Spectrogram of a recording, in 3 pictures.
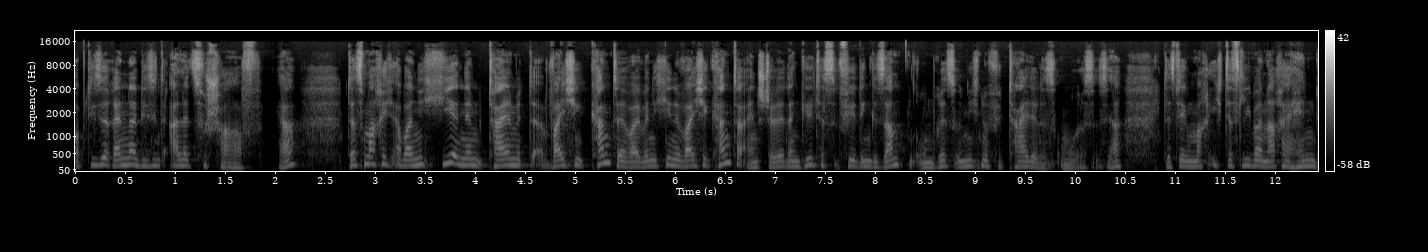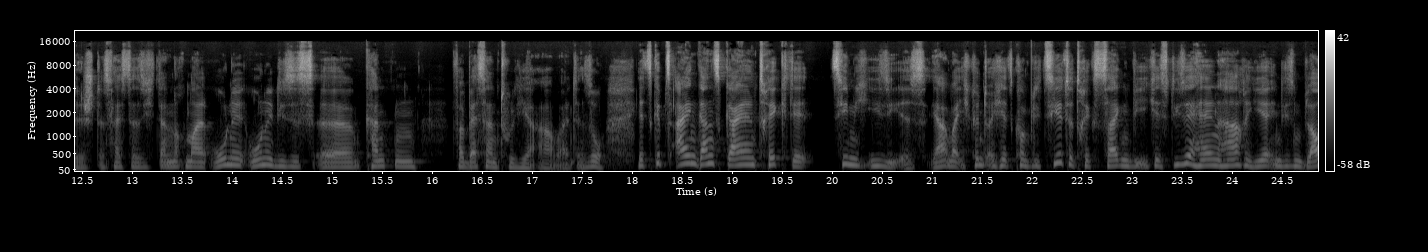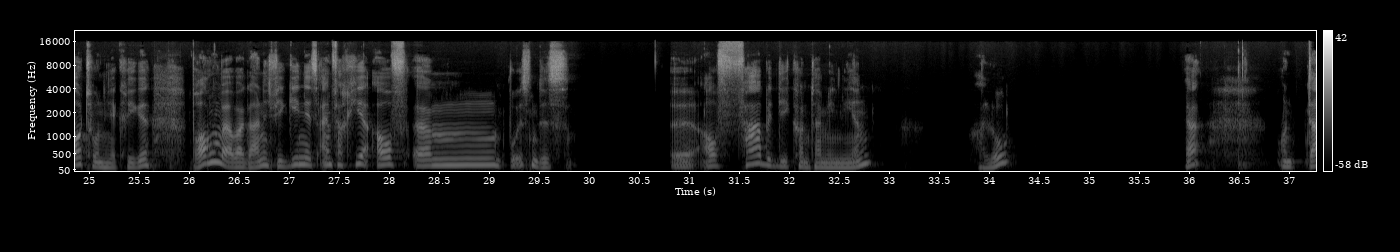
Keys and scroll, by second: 7.4 space, 19.4 super+space.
